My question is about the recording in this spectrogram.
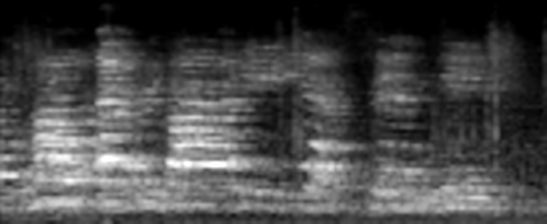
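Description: Young children singing a song together, with long held notes at first and shorter phrases after.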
